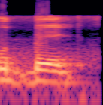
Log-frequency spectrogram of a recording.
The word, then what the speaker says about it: উদ্বেগ: উপসর্গ যোগে গঠিত তাহলে উদ উপসর্গ যোগে গঠিত হওয়ার কারণে ব এর উচ্চারণ অপরিবর্তিত থাকবে অর্থাৎ ব এর উচ্চারণ হবে যেমন উদ্বেগ উদবাস্তু বোধন অর্থাৎ উচ্চারণগুলো করে ফেলতে পারতেছি আমরা।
